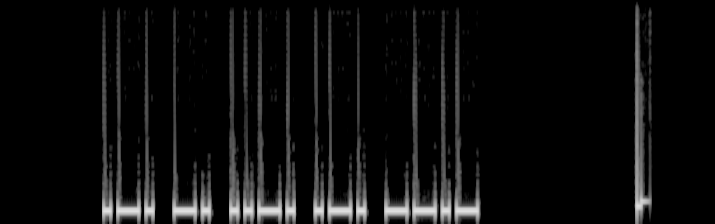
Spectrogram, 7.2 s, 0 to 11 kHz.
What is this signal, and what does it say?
Morse code, heard as a keyed tone, about 17 wpm, 700 Hz. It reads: RNFRQ
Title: Code Groups - 5 Letters - 17wpm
